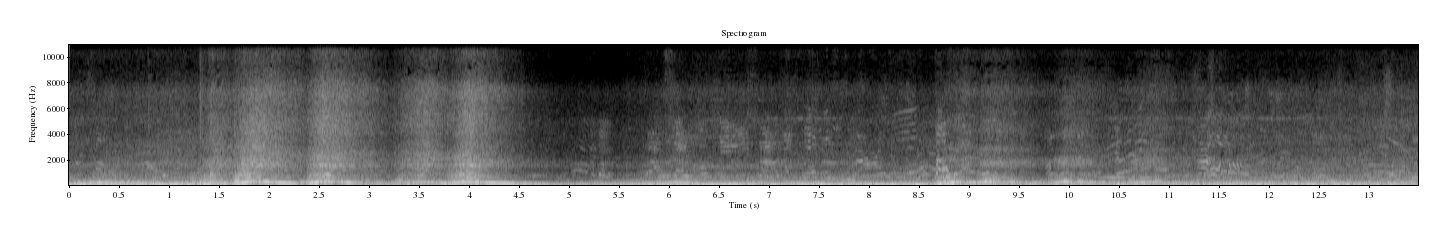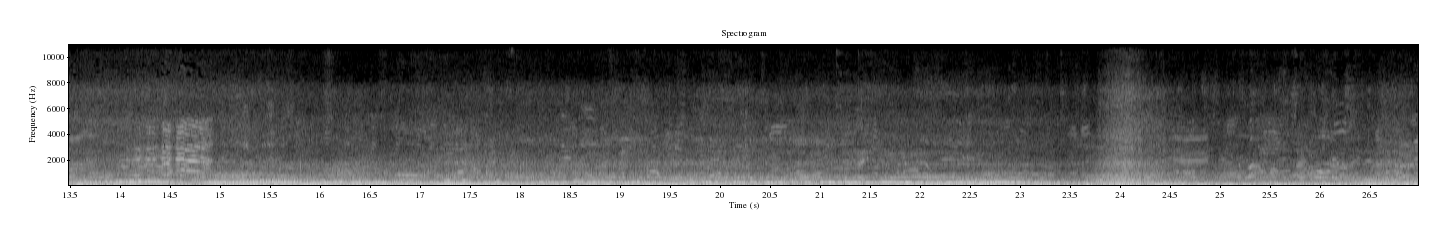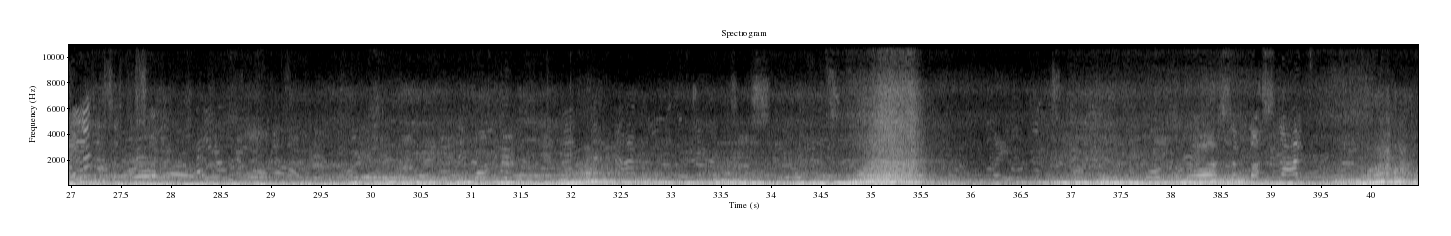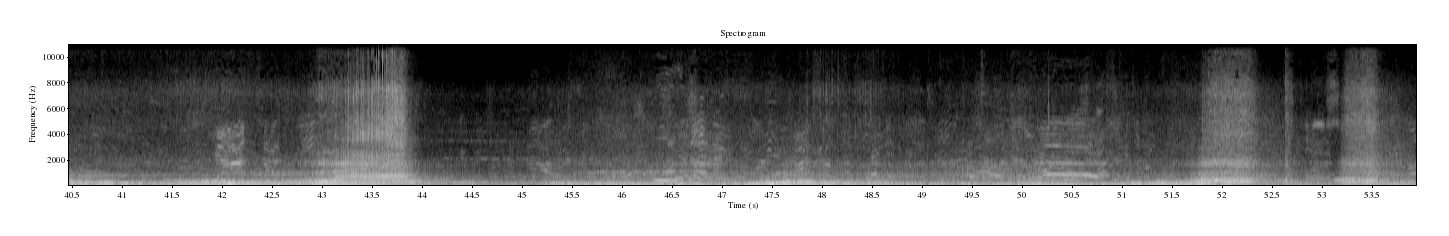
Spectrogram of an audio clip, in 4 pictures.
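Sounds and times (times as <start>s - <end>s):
car engine droning: 0.0s - 53.9s
crowd chatter: 0.0s - 53.9s.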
